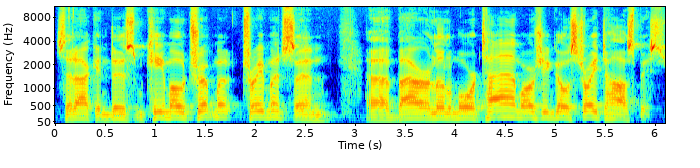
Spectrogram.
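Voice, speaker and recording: In an ordinary speaking voice, a man talks at a moderate pace with fairly even intonation and very even loudness. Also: fairly high pitch for a man. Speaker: Alcoholics Anonymous group leader. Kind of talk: personal testimony to church congregation.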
